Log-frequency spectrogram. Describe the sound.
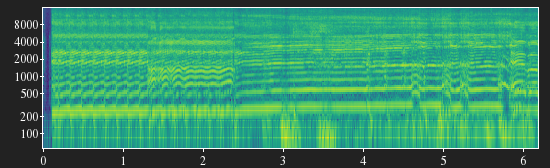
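A scooter engine revs hard right after a difficult restart when it nearly flooded, a loud buzzing drone that climbs in pitch over the first couple of seconds, then holds a high, steady whine with small wavering blips.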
